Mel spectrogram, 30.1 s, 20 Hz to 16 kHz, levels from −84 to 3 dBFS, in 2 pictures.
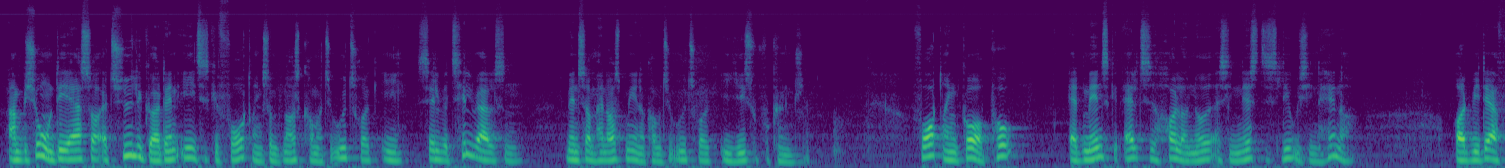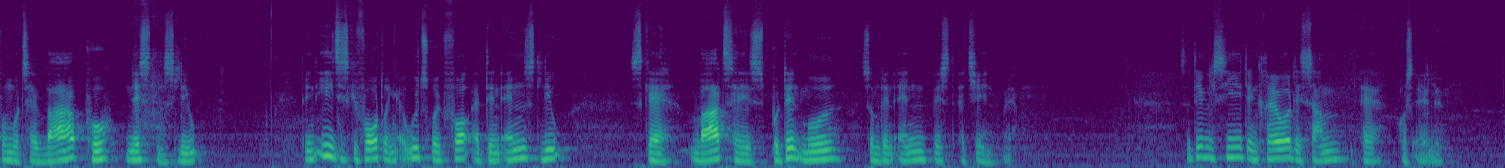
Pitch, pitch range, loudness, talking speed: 140 Hz, 130-160 Hz, -28 LUFS, 175 wpm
